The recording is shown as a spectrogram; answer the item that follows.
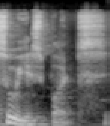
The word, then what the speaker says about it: Su Esports: With CU Esports now, or how do you say the team name, by the way? Mind if I chat? Su Esports. Yeah. Su Esports. Like Ronaldo Su.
